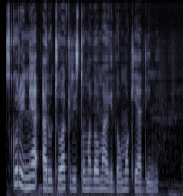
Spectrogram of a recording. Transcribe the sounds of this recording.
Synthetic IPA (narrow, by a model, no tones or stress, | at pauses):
su̥kuɾoineaaɾutowakɾistomaðɔmaɣeðɔmɔkɪadini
